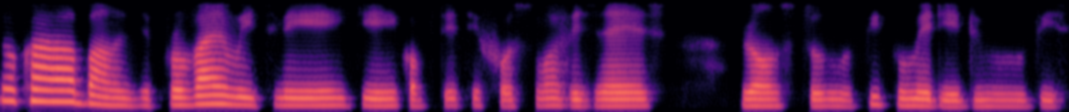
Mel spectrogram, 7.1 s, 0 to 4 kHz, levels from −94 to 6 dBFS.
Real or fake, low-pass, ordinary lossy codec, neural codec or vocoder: fake; 3.6 kHz; none; codec, 24 kHz, 0.9 kbps, WavTokenizer, large speech release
